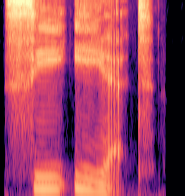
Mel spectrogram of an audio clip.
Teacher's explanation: Your mouth is wide. When you move to the next vowel, your tongue moves and creates a Y sound. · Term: Y bridge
